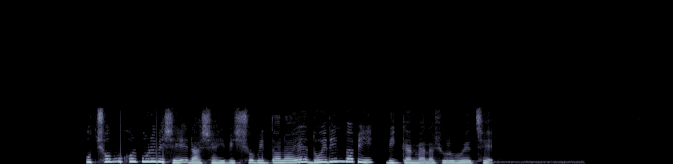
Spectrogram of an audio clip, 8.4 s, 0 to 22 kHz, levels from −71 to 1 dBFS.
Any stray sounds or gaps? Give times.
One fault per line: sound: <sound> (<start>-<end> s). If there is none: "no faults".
no faults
